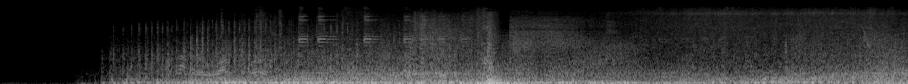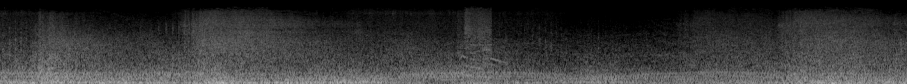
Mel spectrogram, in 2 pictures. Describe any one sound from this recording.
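Game vehicle engines roar steadily.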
